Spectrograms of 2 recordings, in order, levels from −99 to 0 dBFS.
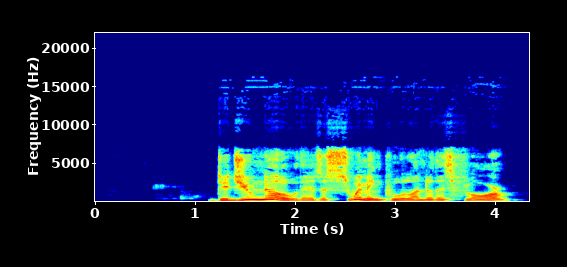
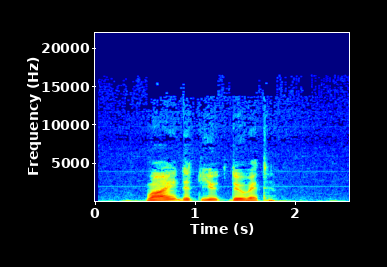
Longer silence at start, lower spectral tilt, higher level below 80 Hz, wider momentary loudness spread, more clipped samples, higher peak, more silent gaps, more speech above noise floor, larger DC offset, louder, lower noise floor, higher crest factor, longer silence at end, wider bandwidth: first, 1.15 s vs 0.3 s; second, -4.5 dB/octave vs -8.5 dB/octave; second, -52 dBFS vs -36 dBFS; second, 11 LU vs 14 LU; neither; about the same, -2 dBFS vs -2 dBFS; neither; first, 46 dB vs 32 dB; neither; first, -14 LUFS vs -18 LUFS; first, -59 dBFS vs -49 dBFS; about the same, 14 dB vs 18 dB; second, 0.2 s vs 0.65 s; second, 7.4 kHz vs 12 kHz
